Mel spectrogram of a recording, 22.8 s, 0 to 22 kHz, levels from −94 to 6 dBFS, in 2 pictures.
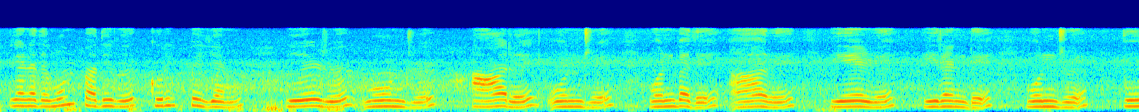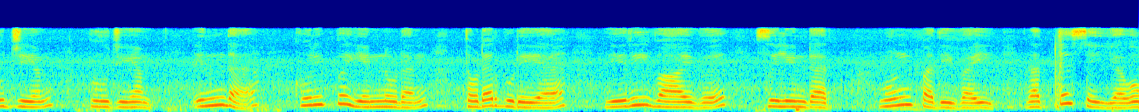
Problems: constant background noise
